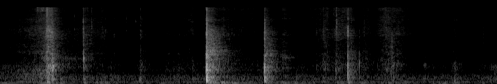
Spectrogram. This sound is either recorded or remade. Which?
remade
